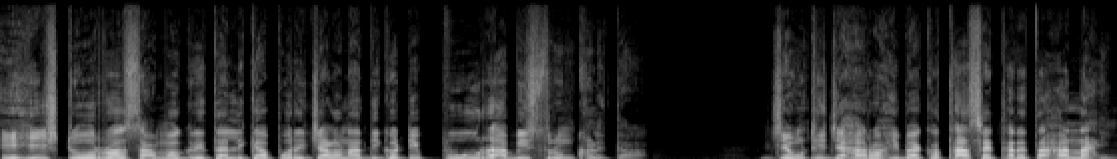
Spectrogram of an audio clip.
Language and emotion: Odia, disgusted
